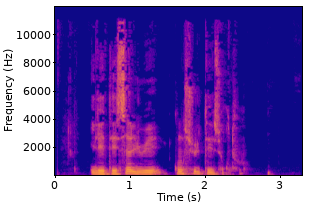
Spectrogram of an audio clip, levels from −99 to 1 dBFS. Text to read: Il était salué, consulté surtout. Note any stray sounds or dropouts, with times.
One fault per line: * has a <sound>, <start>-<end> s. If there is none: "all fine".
all fine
